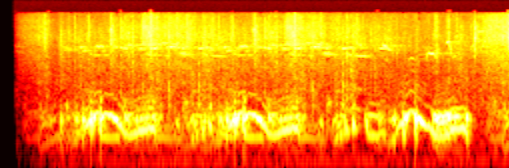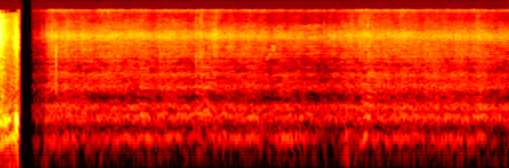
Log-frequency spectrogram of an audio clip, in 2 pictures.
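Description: Feral pigeons cooing: repeated low, rolling coos that stop abruptly about five seconds in. A faint, steady honeybee buzz follows.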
